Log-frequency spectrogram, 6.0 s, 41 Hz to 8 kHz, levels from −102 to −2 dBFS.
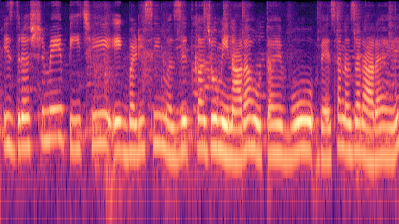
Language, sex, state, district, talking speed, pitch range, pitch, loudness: Hindi, female, Bihar, Patna, 210 wpm, 215-250 Hz, 230 Hz, -15 LUFS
